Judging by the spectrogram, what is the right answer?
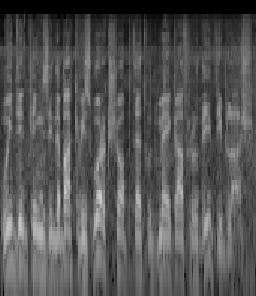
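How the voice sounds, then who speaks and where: An actor playing a wry, tough Greek mercenary in a video game, with a dry, sardonic delivery. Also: male voice, medium pitch, moderate pace, pushed and bright, a little hiss or hum, close to an everyday voice. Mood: playful, smug. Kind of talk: video game cutscene acting.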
